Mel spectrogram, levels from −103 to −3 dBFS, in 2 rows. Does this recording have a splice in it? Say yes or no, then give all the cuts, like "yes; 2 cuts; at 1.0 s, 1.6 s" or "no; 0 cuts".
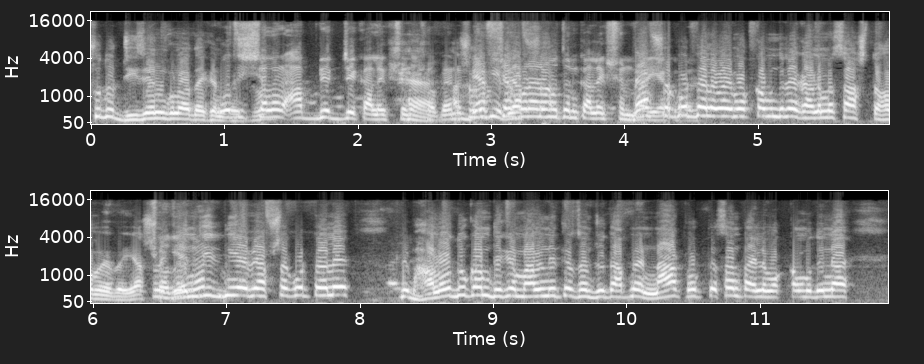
no; 0 cuts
